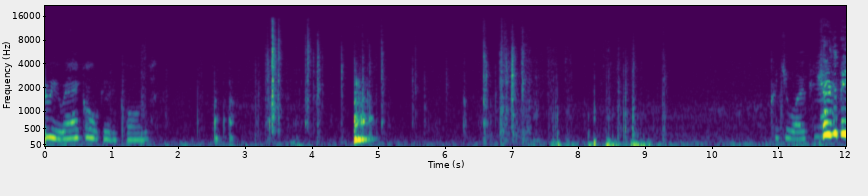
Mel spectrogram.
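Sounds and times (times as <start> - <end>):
plastic toys and packaging handled: 3.2 - 9.0.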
